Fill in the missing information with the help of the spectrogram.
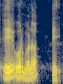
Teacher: कंठ एवं तालु से उच्चारित होने वाले वर्ण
